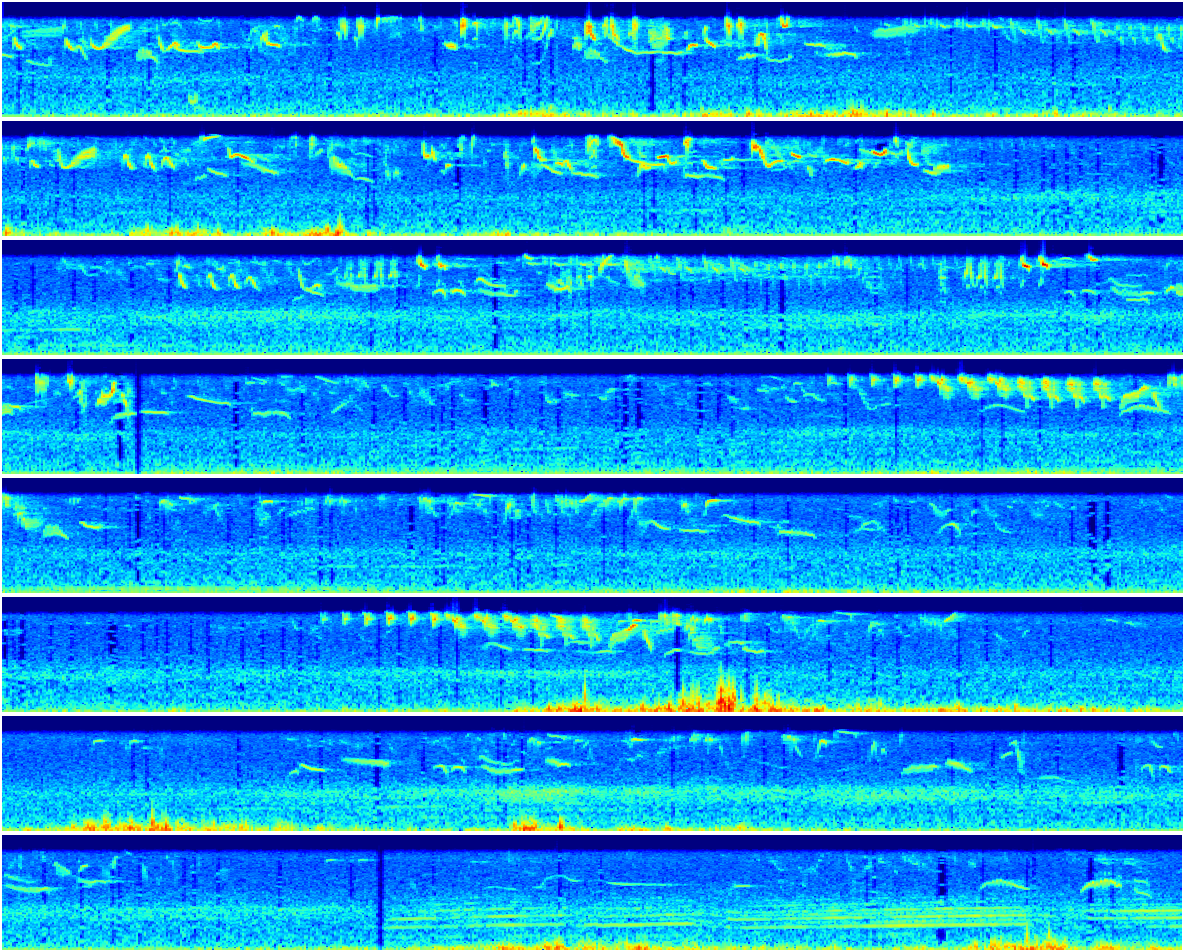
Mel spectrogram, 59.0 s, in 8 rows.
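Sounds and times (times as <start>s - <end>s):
small birds singing and chirping: 0.0s - 59.0s.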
